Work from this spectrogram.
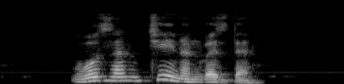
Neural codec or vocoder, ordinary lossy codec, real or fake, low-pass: none; MP3, 64 kbps; real; 10.8 kHz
